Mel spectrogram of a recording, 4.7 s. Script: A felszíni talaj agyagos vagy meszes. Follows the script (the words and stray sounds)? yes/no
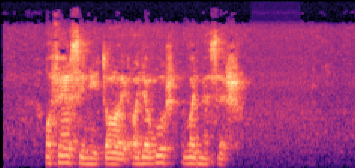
yes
